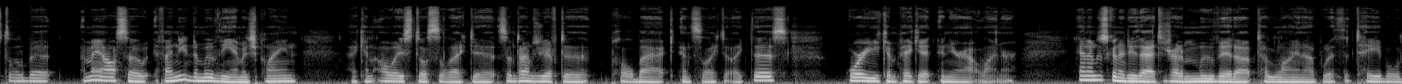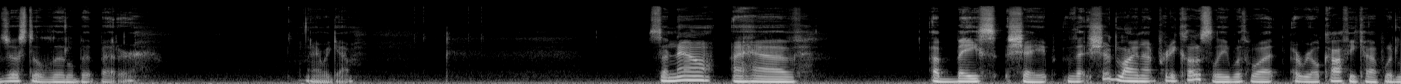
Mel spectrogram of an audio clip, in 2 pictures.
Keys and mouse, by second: 0.4 click, 5.5 click, 13.2 click, 18.2 click.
